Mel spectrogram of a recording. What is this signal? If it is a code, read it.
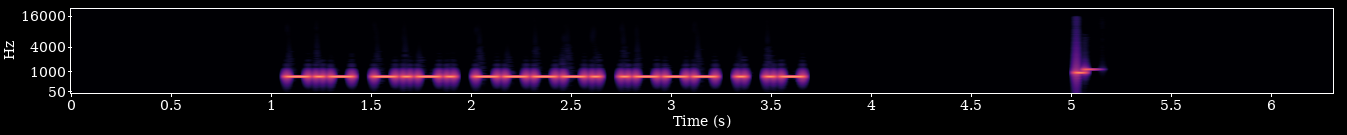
Morse code, heard as a keyed tone, about 32 wpm, 700 Hz. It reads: KC9JEA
